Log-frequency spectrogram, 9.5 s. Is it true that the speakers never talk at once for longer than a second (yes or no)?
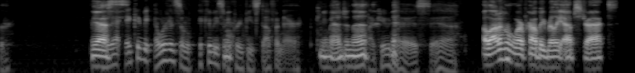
yes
